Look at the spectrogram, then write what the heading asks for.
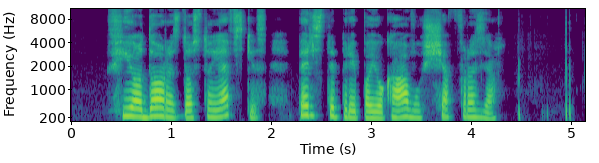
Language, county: Lithuanian, Marijampolė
